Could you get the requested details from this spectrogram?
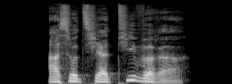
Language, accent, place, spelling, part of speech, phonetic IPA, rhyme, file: German, Germany, Berlin, assoziativerer, adjective, [asot͡si̯aˈtiːvəʁɐ], -iːvəʁɐ, De-assoziativerer.ogg
- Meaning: inflection of assoziativ: 1. strong/mixed nominative masculine singular comparative degree 2. strong genitive/dative feminine singular comparative degree 3. strong genitive plural comparative degree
